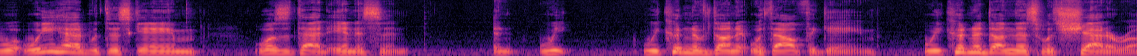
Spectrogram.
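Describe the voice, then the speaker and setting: Speaking at a fairly slow pace, a man with an American accent uses a medium pitch with very wide pitch swings and vocal fry. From US, West Virginia. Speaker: podcast co-host. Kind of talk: casual chat.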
